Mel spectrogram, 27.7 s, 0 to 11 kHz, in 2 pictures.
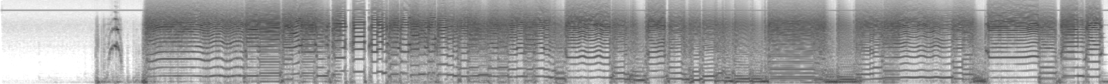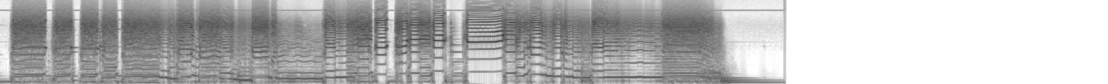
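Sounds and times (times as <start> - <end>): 
guitar solo at maximum gain through headphone guitar amp: 1.2 - 23.6.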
